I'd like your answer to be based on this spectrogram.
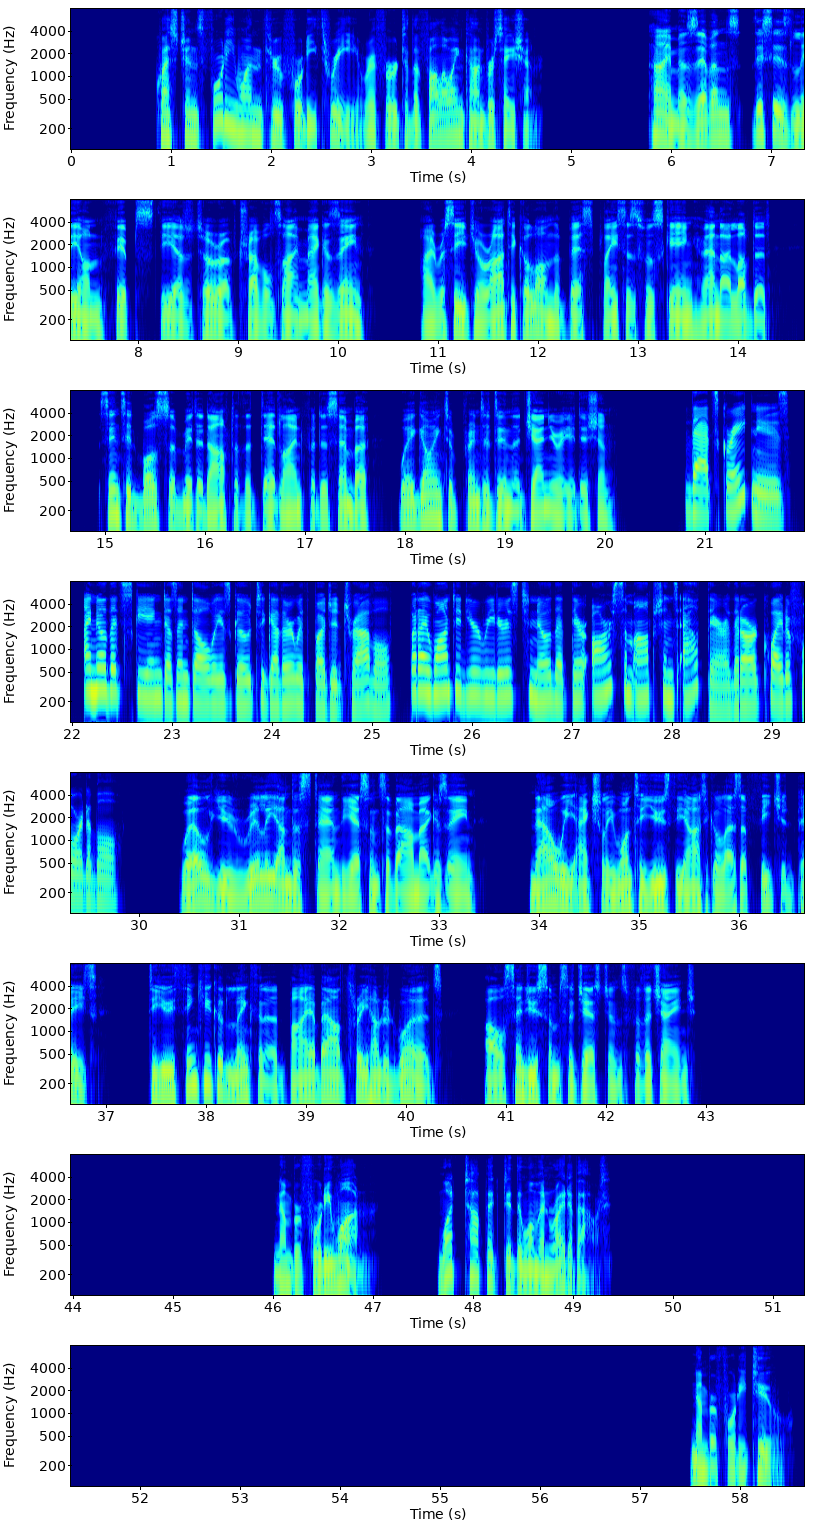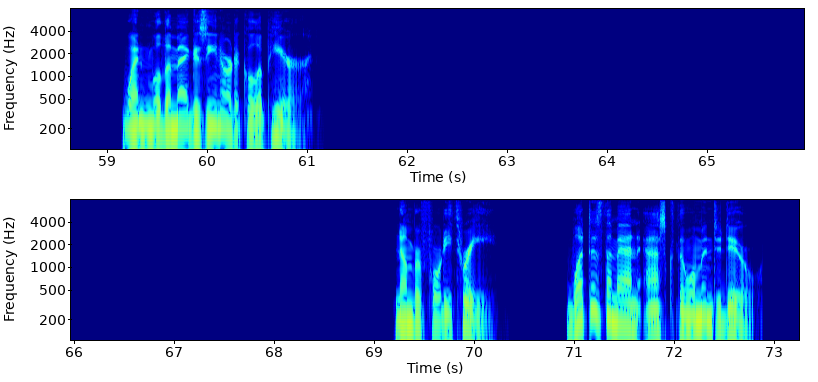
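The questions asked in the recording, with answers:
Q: What topic did the woman write about?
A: Affordable skiing destinations

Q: When will the magazine article appear?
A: In January

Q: What does the man ask the woman to do?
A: Lengthen the article by about 300 words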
